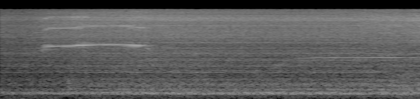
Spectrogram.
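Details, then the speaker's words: Steady high hiss of air escaping while a hose inflates an inner tube used to push out a GTO passenger door dent; the owner suspects the inner tube itself is leaking, but the leak is not located. "sounds like we have a leak somewhere it's doing the trick right there maybe a little bit"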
